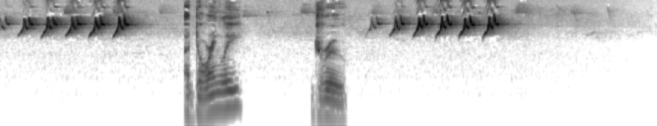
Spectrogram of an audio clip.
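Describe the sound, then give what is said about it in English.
A Kentucky warbler sings a loud, rolling series of five or six rapid, identical phrases, pauses while a person speaks briefly, then repeats the same ringing run of phrases. “Letter to a Kentucky Warbler”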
